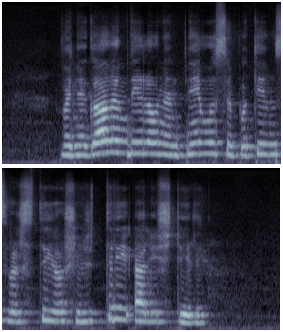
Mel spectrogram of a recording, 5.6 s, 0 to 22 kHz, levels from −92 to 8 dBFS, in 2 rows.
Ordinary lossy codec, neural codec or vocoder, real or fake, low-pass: none; codec, 44.1 kHz, 7.8 kbps, DAC; fake; none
